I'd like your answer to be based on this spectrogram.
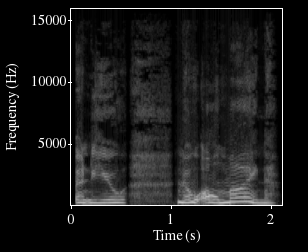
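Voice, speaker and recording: A woman's voice: high voice, slow, a little mellow, dry recording, studio quality, pitched above the performer's own voice. A woman reader voicing a terrified pregnant woman in labor, desperately begging for help. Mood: pleading.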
